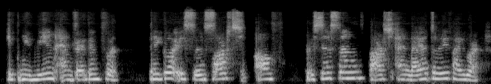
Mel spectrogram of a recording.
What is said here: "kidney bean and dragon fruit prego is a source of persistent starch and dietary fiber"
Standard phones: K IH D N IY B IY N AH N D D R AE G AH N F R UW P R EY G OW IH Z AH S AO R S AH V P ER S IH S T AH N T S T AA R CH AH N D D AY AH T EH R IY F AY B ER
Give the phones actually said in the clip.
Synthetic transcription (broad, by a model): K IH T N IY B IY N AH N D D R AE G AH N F UW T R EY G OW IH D AH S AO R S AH F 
